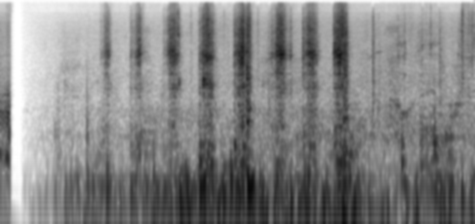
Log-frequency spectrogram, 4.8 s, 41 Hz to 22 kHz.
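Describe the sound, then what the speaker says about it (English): Wire brush scrubbing a rusty wheel from a 1990s Mongoose BMX scooter recovered from a river: rhythmic back-and-forth rasping strokes, close and fairly quiet, after a brief silence. "Let's get a wire brush."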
